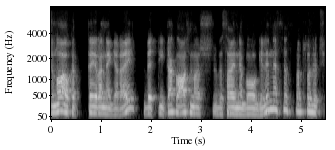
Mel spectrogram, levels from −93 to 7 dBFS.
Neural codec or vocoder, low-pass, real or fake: none; 7.2 kHz; real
